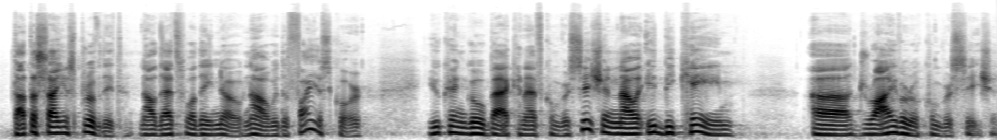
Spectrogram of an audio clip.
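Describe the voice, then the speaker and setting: With an Italian accent, a man at medium pitch speaks with lively intonation on a very clean recording with a silent background. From Italy. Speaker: marketing executive. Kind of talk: conference presentation; audience Q&A. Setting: stage with audience.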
